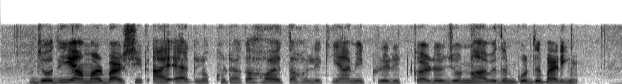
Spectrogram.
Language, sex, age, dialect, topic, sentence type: Bengali, female, 18-24, Rajbangshi, banking, question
